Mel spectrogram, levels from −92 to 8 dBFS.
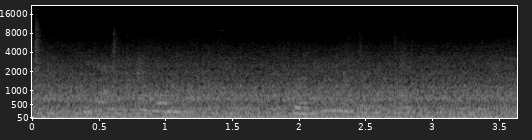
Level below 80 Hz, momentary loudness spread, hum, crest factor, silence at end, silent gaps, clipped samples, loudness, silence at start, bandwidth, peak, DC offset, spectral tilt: -38 dBFS; 3 LU; none; 14 dB; 0 s; none; under 0.1%; -39 LUFS; 0 s; 7 kHz; -22 dBFS; under 0.1%; -8.5 dB/octave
